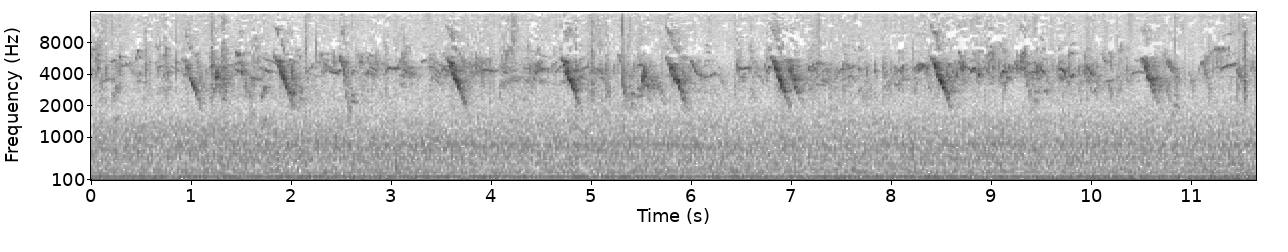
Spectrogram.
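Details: Eurasian siskin calls recorded 18 March 2024: clear, high, downward-sliding whistles repeated roughly once a second among quieter twitters, set against a continuous low mechanical hum.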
